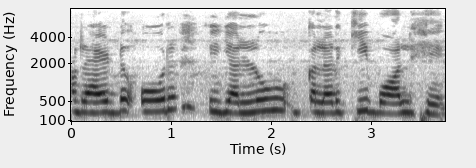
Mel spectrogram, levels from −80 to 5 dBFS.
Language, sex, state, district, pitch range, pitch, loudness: Hindi, female, Chhattisgarh, Raigarh, 240-275 Hz, 255 Hz, -13 LUFS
